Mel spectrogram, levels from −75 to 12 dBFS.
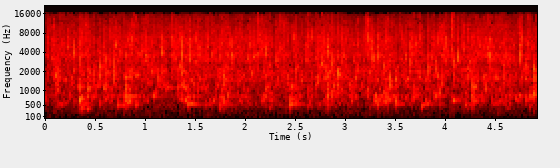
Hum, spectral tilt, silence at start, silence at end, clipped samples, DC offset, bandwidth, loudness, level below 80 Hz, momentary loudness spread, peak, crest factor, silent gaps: none; 3.5 dB/octave; 0 s; 0 s; under 0.1%; under 0.1%; 17 kHz; -25 LUFS; -76 dBFS; 2 LU; -6 dBFS; 22 dB; none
